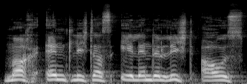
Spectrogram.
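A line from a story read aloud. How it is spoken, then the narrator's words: Bellowing. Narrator (German): brüllte er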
